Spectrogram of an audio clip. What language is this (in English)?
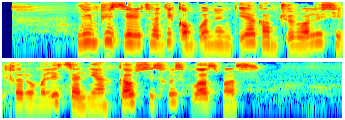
Georgian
